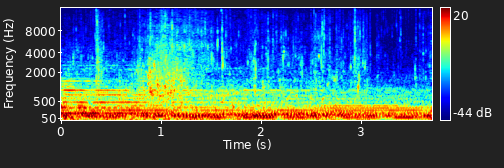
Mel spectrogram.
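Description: A boat glides across a river, with water sloshing and gurgling close by against the hull over a low steady hum, continuous throughout and without speech.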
